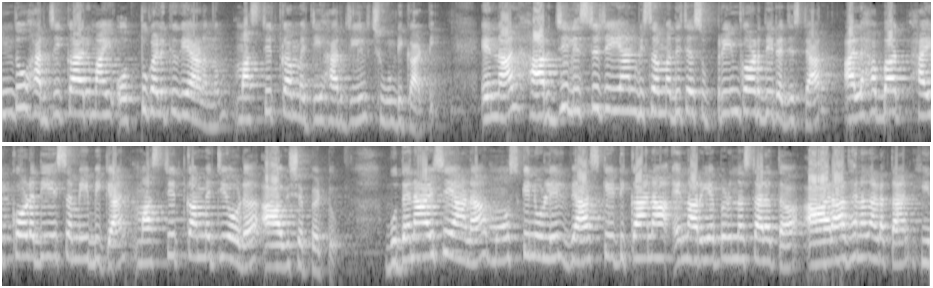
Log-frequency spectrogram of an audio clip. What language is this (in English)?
Hindi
